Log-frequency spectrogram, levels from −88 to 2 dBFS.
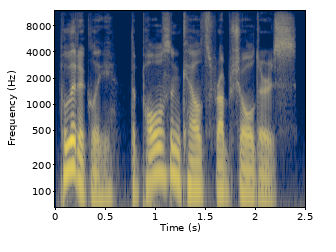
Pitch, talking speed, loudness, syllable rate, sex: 110 Hz, 170 wpm, -19 LUFS, 5.9 syllables/s, male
